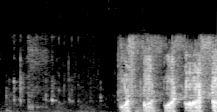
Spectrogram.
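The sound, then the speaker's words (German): A quick run of five or six loud pig grunts and oinks in a steady rhythm, close and harsh, following a second or so of quieter rustling noise. “Okay, Leute, Schwein spielt Fortnite.”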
